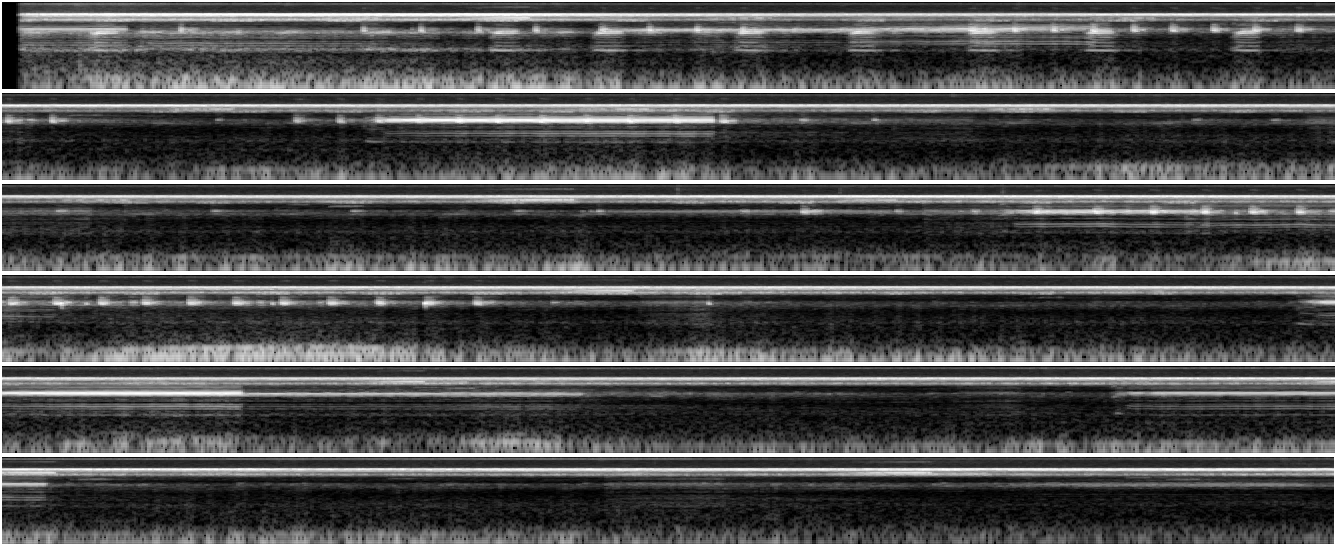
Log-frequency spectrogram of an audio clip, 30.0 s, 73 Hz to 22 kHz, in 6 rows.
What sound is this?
Sound effects > Animals
Frogs - Various; Medium Pond Ambience at Dusk
In this recording from an LG Stylus 2022, three types of frogs can be heard calling, including the American green tree and northern cricket frogs, as well as the eastern narrow-mouth toad.
croak, frogs, amphibian, wetland, croaking, bog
